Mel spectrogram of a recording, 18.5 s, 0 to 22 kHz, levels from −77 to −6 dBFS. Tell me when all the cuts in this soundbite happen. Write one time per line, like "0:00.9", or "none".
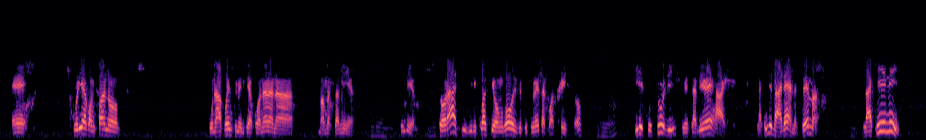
0:08.7
0:13.6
